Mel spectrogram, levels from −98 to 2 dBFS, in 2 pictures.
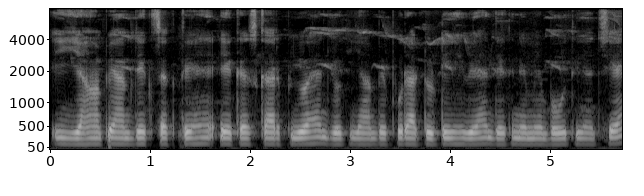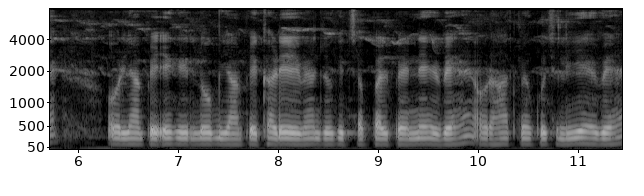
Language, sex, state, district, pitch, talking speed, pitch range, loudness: Maithili, male, Bihar, Darbhanga, 120 Hz, 240 wpm, 120-125 Hz, -38 LUFS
